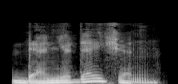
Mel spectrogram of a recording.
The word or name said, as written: denudative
